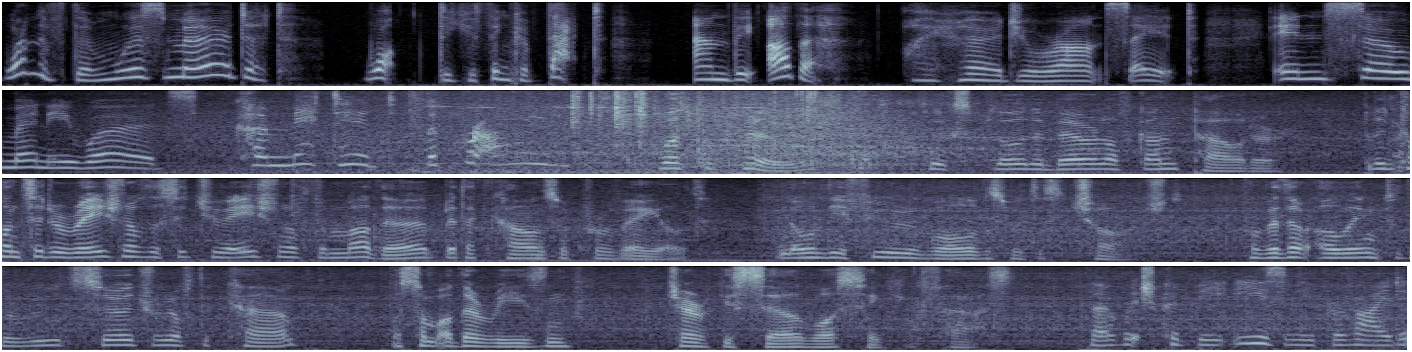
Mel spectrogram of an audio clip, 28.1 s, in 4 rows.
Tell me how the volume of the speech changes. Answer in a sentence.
The volume of the speech stays about the same.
